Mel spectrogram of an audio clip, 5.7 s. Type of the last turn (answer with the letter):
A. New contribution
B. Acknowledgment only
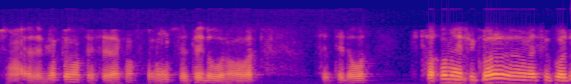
B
